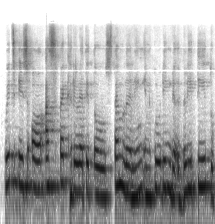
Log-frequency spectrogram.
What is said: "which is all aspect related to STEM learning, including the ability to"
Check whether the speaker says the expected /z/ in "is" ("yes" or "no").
no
